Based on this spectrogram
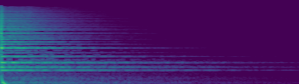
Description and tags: Tonal Impact F#
Tonal impact hitting the note F#.
ableton, alternative, drone, electronic, hip-hop, impact, layered, processed, tonal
